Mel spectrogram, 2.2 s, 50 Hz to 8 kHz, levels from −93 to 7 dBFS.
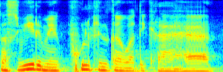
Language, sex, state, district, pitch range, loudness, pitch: Hindi, male, Jharkhand, Garhwa, 100-150 Hz, -17 LUFS, 125 Hz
